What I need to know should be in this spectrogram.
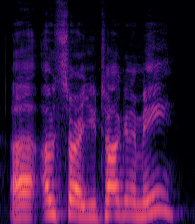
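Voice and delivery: high, loud mock-innocent question; feigned confusion. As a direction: butt in as if confused. Pretends confusion to torment cabbie.

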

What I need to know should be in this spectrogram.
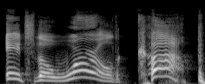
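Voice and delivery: high, very drawn-out exclamation; big exclamation. Acted. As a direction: stretch it out as a huge punchline. Punchline of the football analogy.

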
